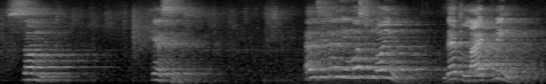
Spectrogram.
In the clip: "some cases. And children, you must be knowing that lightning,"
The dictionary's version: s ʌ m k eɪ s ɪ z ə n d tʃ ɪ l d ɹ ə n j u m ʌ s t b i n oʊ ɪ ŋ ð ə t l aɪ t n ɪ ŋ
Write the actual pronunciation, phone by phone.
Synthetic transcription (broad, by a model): s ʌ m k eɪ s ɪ ə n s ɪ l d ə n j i m ʌ s t n oʊ ɪ ŋ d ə t l aɪ t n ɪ ŋ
